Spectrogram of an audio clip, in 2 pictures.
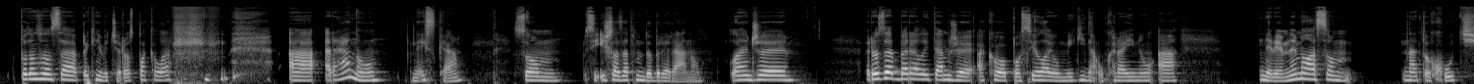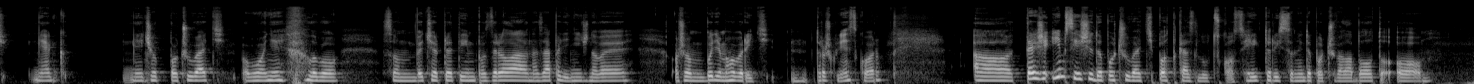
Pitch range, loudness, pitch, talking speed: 175-205 Hz, -23 LUFS, 185 Hz, 135 wpm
